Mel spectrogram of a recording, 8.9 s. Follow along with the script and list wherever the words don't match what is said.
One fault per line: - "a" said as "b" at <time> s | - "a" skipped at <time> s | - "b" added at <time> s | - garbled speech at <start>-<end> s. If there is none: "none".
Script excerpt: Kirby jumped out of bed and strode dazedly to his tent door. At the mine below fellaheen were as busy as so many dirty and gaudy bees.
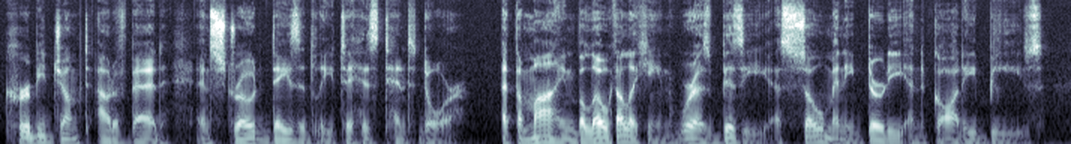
none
